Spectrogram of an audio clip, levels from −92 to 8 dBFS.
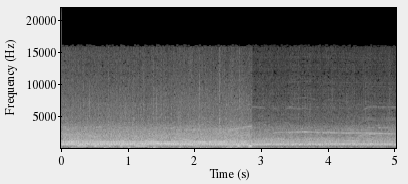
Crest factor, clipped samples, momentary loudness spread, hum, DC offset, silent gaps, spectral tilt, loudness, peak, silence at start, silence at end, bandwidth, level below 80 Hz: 12 dB; under 0.1%; 4 LU; none; under 0.1%; none; -2.5 dB/octave; -15 LUFS; -2 dBFS; 0 s; 0 s; 16.5 kHz; -54 dBFS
